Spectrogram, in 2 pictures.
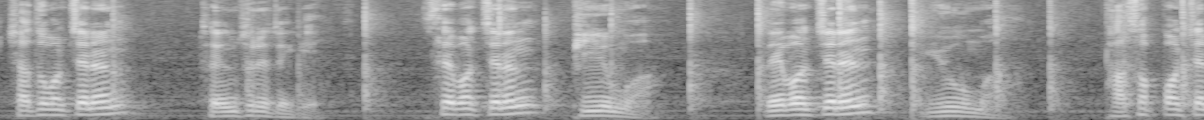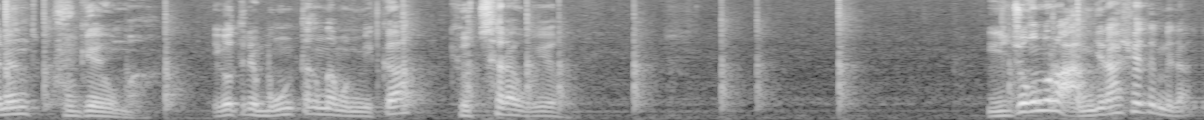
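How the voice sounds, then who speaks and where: A male lecturer teaches a recorded exam-prep class. His pitch swings widely as he asks questions and answers them himself, and he repeats key terms again and again. A faint hiss runs under the recording. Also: sing-song, a little fast, long pauses, a little mellow. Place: lecture room.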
